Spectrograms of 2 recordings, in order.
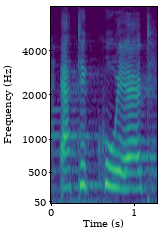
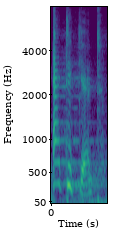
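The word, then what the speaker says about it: etiquette: আমি এব্রাফটলি বলতে দেই তুমি হয়তো বলবা অ্যাটিকুয়েট অ্যাটিকিউট লাইক দিস উচ্চারণটা কি অ্যাটিকেট উচ্চারণটা হচ্ছে অ্যাটিকেট বাংলা হচ্ছে আমরা লিখেছি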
